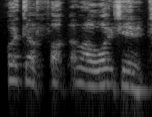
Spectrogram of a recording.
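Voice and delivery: ordinary delivery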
